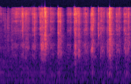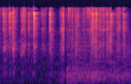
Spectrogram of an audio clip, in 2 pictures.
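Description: Hand-twisted pepper grinder grinding black pepper: an irregular run of quick, dry clicks. Soft background music comes in about four seconds in.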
